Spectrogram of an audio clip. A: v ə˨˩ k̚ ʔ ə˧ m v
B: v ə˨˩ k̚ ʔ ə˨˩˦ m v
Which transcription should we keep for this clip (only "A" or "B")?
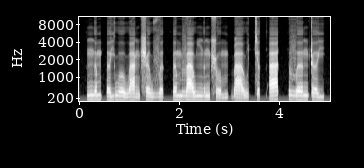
A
